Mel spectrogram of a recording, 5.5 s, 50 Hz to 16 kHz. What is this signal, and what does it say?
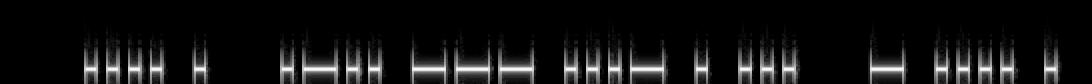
Morse code, heard as a keyed tone, about 22 wpm, 700 Hz. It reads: HE LOVES THE
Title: Additional Easy Phrases 22wpm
